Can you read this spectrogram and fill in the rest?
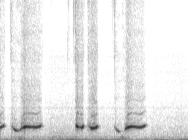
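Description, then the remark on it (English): A person whistles a brief, bright tune of a few sliding notes in three quick bursts, clear against a quiet background with no talking. “Hey, did you catch that whistle in the beginning? Let me do it again.”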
